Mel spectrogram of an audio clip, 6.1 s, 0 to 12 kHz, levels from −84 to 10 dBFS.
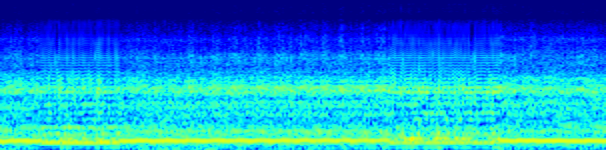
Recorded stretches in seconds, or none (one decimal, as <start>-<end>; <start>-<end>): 0.0-0.4; 1.2-3.9; 5.0-6.1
